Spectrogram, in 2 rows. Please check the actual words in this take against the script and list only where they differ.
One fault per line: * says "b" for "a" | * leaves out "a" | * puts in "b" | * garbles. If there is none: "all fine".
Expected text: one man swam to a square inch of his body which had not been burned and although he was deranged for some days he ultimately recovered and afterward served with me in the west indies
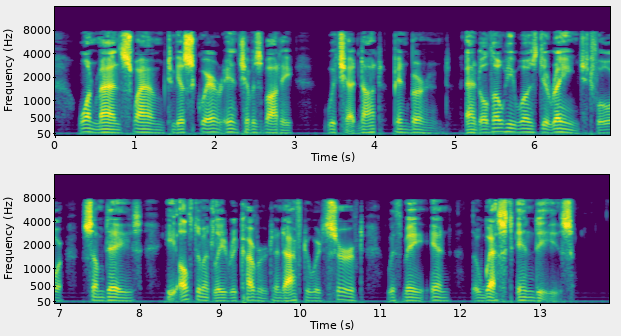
all fine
